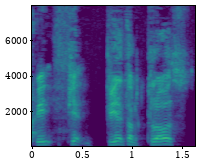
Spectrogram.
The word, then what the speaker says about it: Pieter Kloos: enter the studio to you record again with Pieter Kloos? I'm correct me if I pronounce in the wrong way because I think he would love Pieter, but Pieter. it is Okay, Peter Pieter. Close. Yeah, Pieter Kloos.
